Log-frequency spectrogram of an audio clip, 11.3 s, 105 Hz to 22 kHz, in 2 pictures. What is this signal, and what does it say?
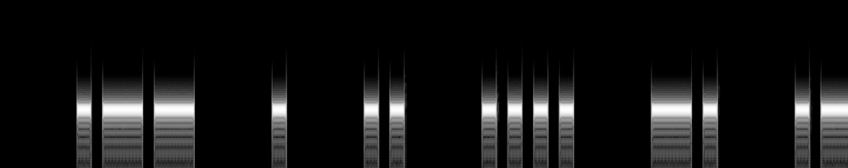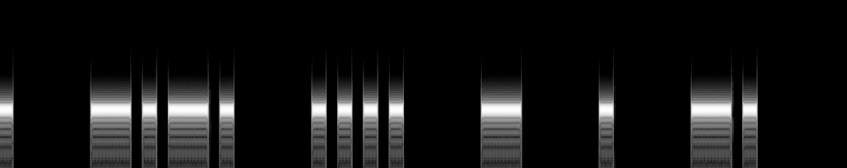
Morse code, heard as a keyed tone, about 14 wpm, spaced as for 10 wpm, 680 Hz. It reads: WEIHNACHTEN
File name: Morsekurs / Witze / Witz 18. April 2023 50 F70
